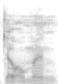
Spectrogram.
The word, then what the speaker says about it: Doomen: Uh yeah I'm from the Netherlands. Actually it's pronounced DomenA but who cares?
